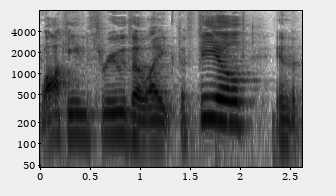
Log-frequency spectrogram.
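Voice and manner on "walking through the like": normal talking voice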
